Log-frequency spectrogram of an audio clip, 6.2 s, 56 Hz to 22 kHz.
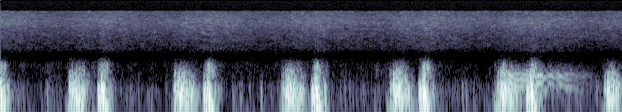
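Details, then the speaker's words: Patient with mitral valve prolapse and atrial septal defect, pulmonic area: regular heartbeat about 56/min, wide split second heart sound that stays split on expiration, plus a grade 3 mid-systolic murmur. "pul manic Area Wide splitting of the second heart sound is present it does not become closely split or single with expiration a grade three mid systolic merma is also present"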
